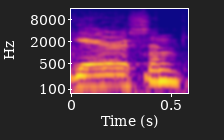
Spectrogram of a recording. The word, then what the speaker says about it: Garrison: It's G-A-R-R-I-S-O-N. Just like it sounds.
